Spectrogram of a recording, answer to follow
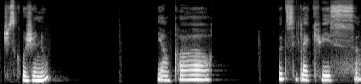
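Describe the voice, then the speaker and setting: A French-accented woman guides children through slow yoga nidra, her voice soft and soothing and broken by long pauses. The pitch is medium and the delivery flat.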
